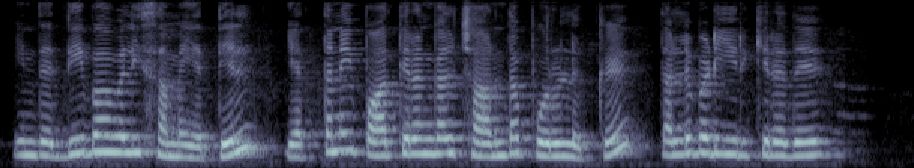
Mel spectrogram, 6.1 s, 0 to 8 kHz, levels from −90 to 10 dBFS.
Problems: none marked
